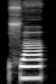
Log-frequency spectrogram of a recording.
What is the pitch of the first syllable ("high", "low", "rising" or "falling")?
high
